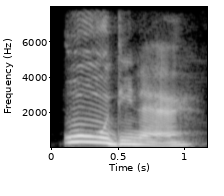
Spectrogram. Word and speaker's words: Udine: However, some words are stressed on the third-to-last syllable, such as MAntova, GEnova, Udine.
